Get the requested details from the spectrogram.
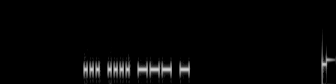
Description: Morse code, heard as a keyed tone, about 40 wpm, 700 Hz. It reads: SHOT
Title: Four Letter Words - 40wpm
